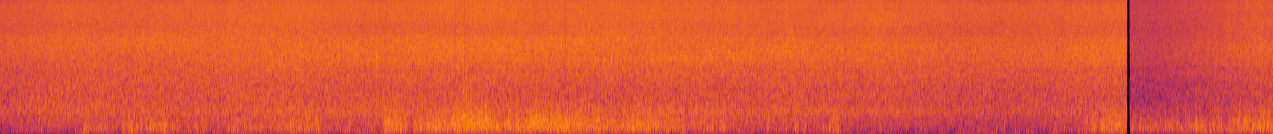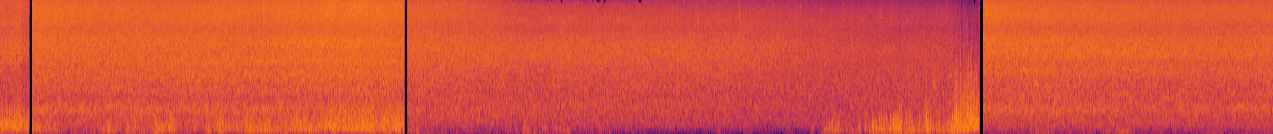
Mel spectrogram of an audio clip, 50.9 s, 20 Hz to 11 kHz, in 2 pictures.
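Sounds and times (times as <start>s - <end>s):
wind buffeting microphone: 0.0s - 38.4s, 39.8s - 50.9s
surf washing on shore: 0.0s - 50.9s.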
